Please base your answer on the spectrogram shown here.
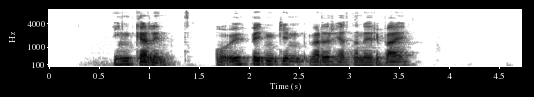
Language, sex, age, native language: Icelandic, male, 20-29, Icelandic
